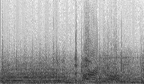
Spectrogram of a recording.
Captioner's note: crying out; whacking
